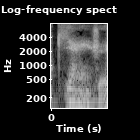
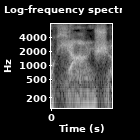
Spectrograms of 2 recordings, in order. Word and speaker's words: Kyenge: Si pronuncia Kyenge o Kyenge? E gli suggeriscono: meglio Kyenge alla francese. E allora poi il segretario: ecco il ministro Kyenge.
